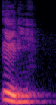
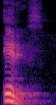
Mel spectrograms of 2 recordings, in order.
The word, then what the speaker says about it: eres: Lo que está diciendo básicamente 31B es, no se dice eri, se dice eres.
